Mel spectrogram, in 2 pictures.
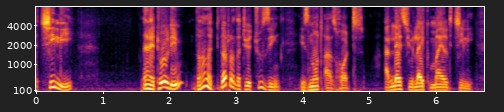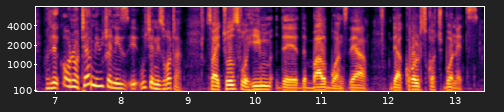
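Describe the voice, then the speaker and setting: Lively Kenyan man telling a story on radio. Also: medium pitch, normal speed, no echo. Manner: animated storytelling, mixes Swahili into English, laughs often. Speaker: radio co-host. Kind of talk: casual on-air banter. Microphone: studio microphone.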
